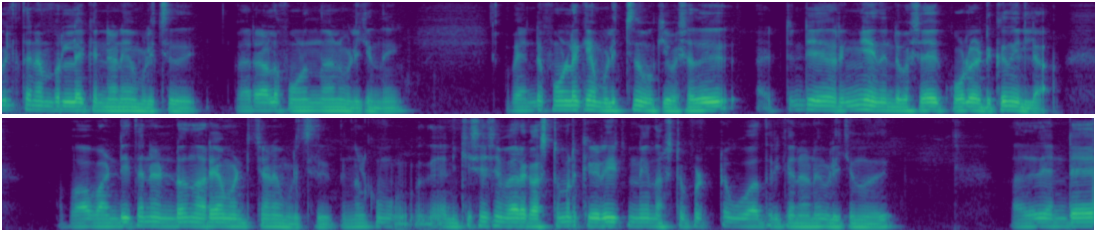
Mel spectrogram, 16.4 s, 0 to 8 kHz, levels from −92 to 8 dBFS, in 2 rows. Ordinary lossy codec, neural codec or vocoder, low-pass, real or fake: none; none; none; real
